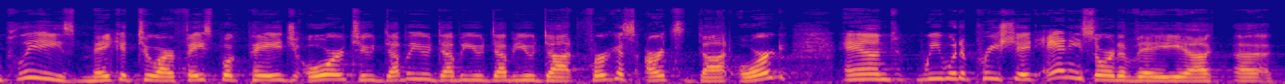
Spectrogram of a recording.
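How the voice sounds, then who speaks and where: A man's voice: sits high, fairly bright tone. A man speaking as an event host, giving polite, formal and somewhat hesitant thanks to an audience. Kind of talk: live thank-you announcement to audience. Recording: reverberant hall.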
